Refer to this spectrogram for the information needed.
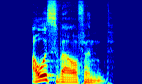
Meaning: present participle of auswerfen
- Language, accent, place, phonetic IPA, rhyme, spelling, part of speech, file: German, Germany, Berlin, [ˈaʊ̯sˌvɛʁfn̩t], -aʊ̯svɛʁfn̩t, auswerfend, verb, De-auswerfend.ogg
